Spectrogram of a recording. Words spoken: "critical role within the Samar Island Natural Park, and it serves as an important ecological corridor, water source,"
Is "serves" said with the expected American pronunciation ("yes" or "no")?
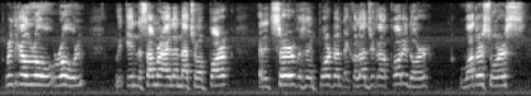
no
